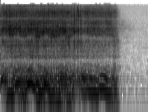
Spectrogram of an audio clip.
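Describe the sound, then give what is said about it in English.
A voice imitates snoring: one loud, raspy drawn-out snore with a wavering buzz that lasts nearly two seconds, then cuts off abruptly into near silence. “if you're sitting in your seat there and you're snoring away, and God says,”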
